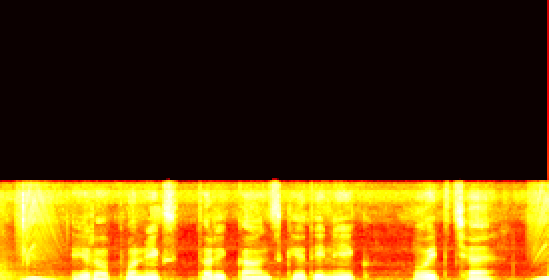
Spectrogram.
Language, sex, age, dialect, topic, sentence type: Maithili, male, 18-24, Bajjika, agriculture, statement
